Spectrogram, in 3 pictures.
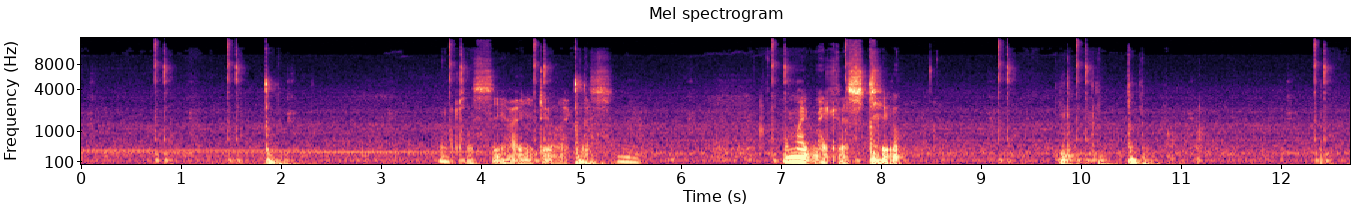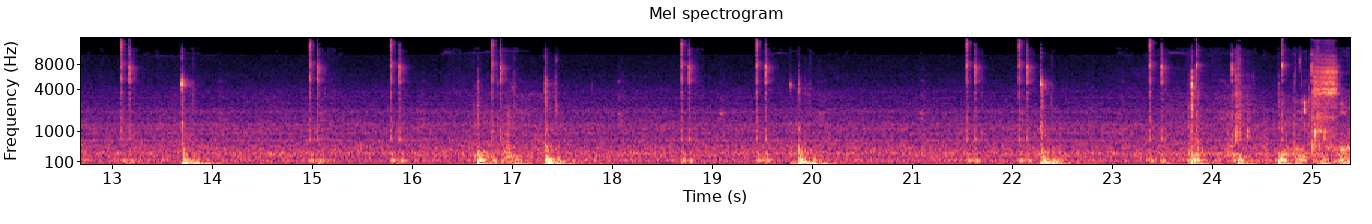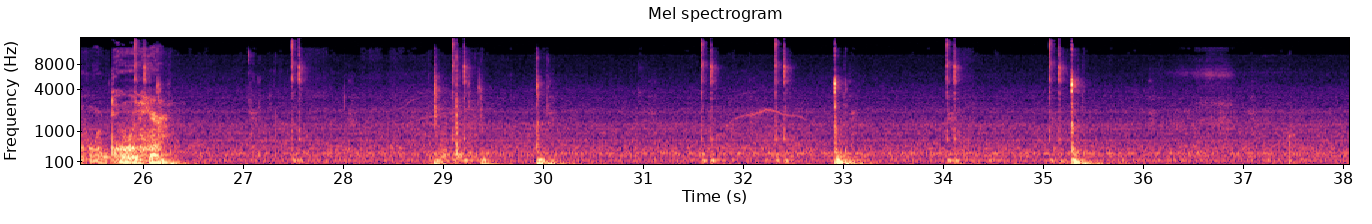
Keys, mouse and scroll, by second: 0.7 e, 1.4 click, 3.7 g, 4.5 click, 6.9 g, 9.9 shift+click, 12.3 e, 13.1 click, 15.0 g, 18.6 e, 19.3 shift+click, 23.8 click, 24.4 scroll up 1, 24.7 shift+middle click, 25.1 scroll up 3, 25.9 click, 27.5 g, 29.1 shift+click, 29.9 shift+click, 31.6 e, 32.3 click, 32.9 click, 34.0 g, 35.0 click, 35.3 click.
